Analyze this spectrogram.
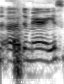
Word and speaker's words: Demarius: Well, I'll have since the twin number one went, I'll have twin Demarius go next. Well, hey everyone, my name is Demarius. Long A's and Latin pronunciations.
